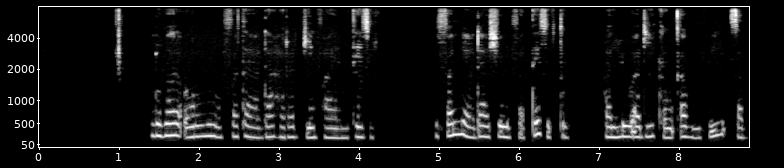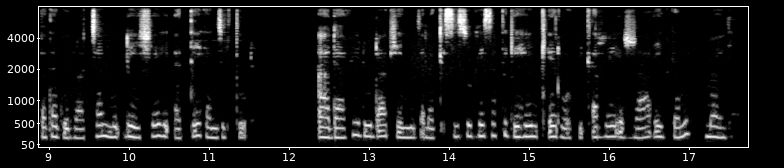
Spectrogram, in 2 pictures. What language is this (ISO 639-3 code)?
orm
